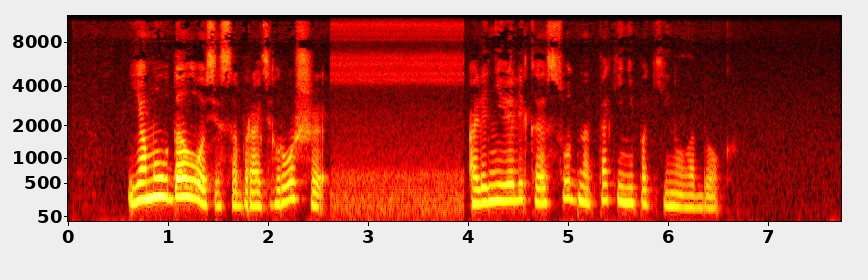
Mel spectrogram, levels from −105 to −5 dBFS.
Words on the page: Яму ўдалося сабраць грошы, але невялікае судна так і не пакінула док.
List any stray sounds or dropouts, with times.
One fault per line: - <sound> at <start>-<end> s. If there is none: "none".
none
